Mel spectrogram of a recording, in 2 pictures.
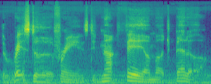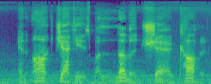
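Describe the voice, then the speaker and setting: Slow, suspenseful male horror narrator over music. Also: fairly low pitch, expressive, low-quality recording. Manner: deliberate, suspenseful storytelling. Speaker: audiobook-style narrator. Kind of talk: dramatic scripted horror narration. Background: music under the voice.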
